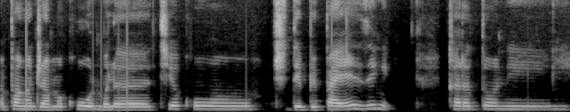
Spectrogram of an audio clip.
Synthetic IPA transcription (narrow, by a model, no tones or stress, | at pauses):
apaŋaɳɖ͡ʐamakuolumbalət̪ʰiakʰu | t͡ʃid̪ebepaezeɲi | kaɾat̪oni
